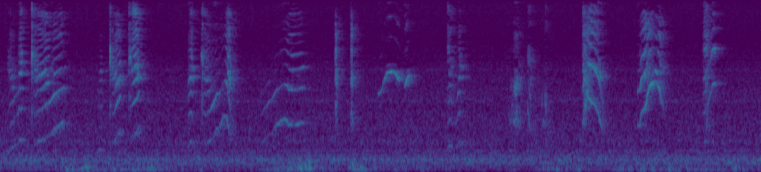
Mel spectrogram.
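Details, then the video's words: A talking parrot gives a string of harmonic squawks and whistled notes, some curving sharply up or down, in uneven bursts over a steady low background hum. "talking parrot"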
